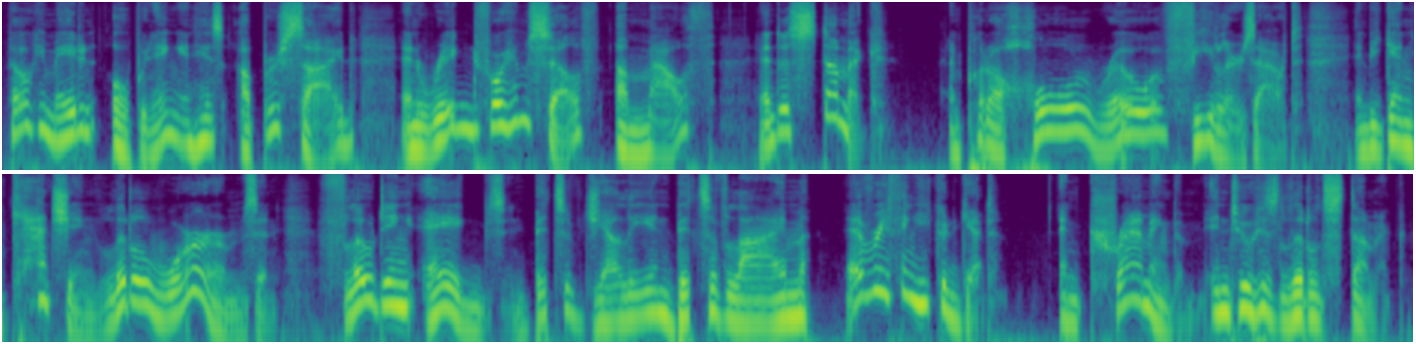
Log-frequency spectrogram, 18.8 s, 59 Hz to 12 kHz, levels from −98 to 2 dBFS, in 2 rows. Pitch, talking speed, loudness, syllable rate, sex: 150 Hz, 165 wpm, -21 LUFS, 4.5 syllables/s, male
